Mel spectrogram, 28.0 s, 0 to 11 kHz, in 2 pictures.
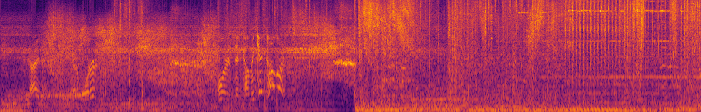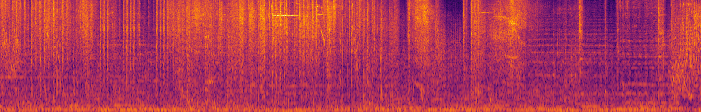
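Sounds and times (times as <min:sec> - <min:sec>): dramatic orchestral score: 0:00.0 - 0:28.0
heavy booming explosions: 0:07.1 - 0:24.0.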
